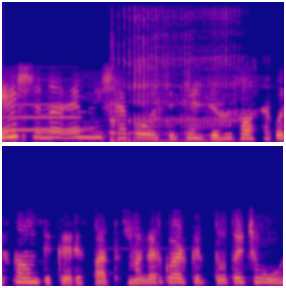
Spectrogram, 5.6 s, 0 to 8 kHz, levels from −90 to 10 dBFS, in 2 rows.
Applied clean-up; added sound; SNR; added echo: classical method Wiener filter.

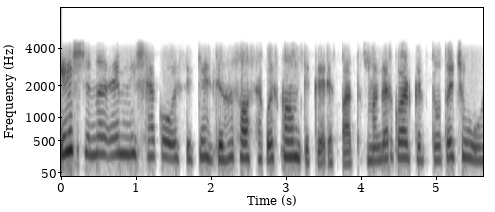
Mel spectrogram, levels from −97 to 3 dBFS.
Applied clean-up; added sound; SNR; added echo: none; none; none; none.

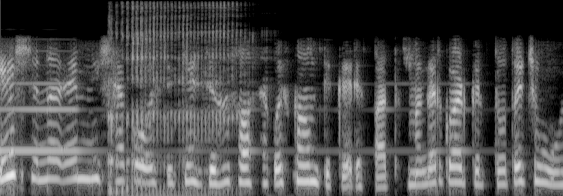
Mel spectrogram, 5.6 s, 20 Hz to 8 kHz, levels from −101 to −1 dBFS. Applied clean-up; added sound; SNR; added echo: classical method log-MMSE.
